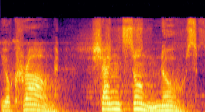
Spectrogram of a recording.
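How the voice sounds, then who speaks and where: Putting on a character voice, a man speaks with lively intonation. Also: fairly high pitch for a man. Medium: short film. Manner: terse, cold.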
